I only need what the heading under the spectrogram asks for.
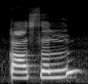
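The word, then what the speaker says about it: castle: Often, listen, कासल, रेसल, soften, Christmas. ई silent, ई कब silent होता है?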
